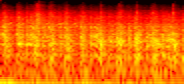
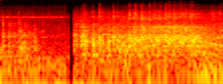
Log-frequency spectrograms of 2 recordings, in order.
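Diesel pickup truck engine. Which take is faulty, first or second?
first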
